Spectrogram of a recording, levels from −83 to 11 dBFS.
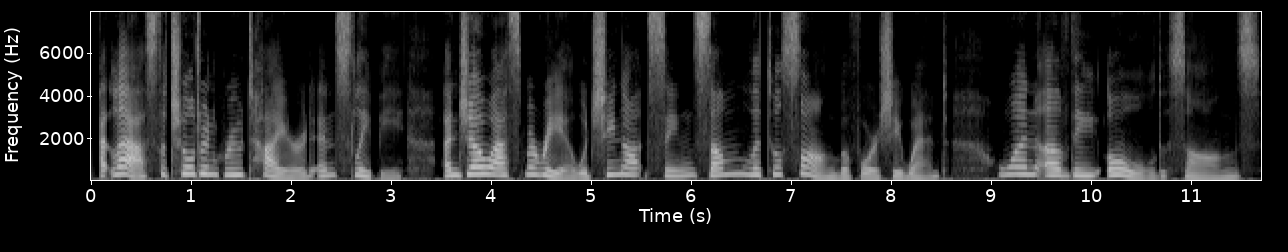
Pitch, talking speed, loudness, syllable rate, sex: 250 Hz, 140 wpm, -20 LUFS, 3.4 syllables/s, female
